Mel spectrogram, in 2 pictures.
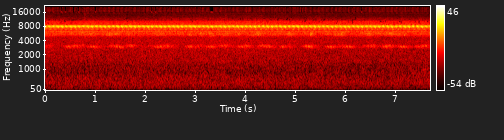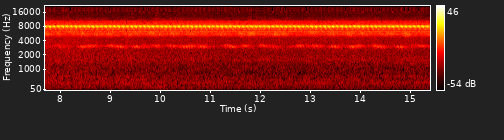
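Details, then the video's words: Night insect chorus of crickets recorded in India during rain: an unwavering high, ringing trill overlays a slower throb of lower pulsed chirps that come and go in a loose rhythm, with a quiet noisy background. "Cricket & Swamp! Forest Sound"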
